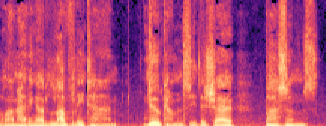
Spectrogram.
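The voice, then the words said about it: Dame Edna Everage impression. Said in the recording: “Can we have a little bit of Dame Edna, please?”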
